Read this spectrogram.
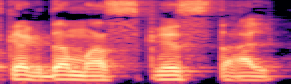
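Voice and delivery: plain reading voice

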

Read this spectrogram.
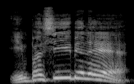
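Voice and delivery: high, loud, drawn-out exclamation; shouted reply. A narrator's reading. Semyon yells back from the waves, high drawn-out shout. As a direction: holler it back, stretching the word out high. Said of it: "крикнул".

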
